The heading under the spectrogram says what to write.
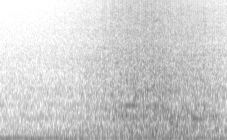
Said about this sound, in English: We climbed up into the cab of a huge Mack plow truck for a ride up Big Cottonwood Canyon with Supervisor Shawn Wright, one of the veteran plow drivers in the canyons.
